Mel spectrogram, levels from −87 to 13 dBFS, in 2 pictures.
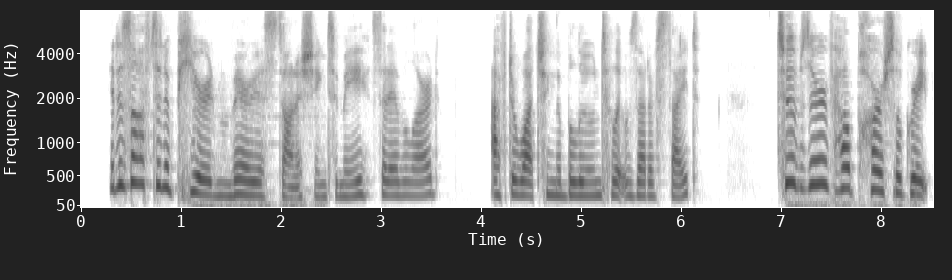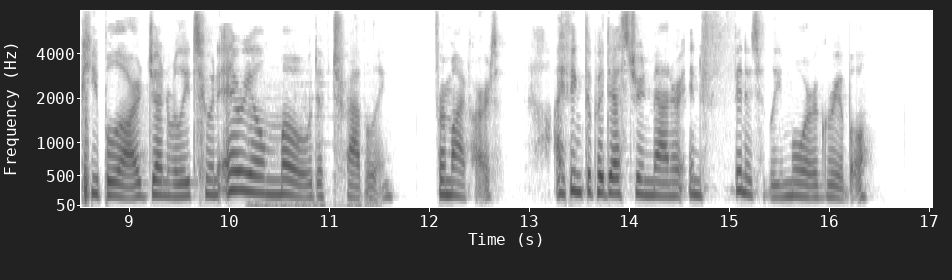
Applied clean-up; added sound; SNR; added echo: neural mask model RNNoise.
